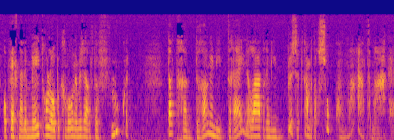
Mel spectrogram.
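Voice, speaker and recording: An actress playing a bitter, lonely middle-aged office worker in a radio play, confiding and sardonic with dramatic emphasis. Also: female voice, lowish voice, lively intonation, normal speed, a bit bright, slightly rough, exaggerated voice. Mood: exasperated, fed up. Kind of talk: Dutch radio play acting. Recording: dull, hissy old radio recording.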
